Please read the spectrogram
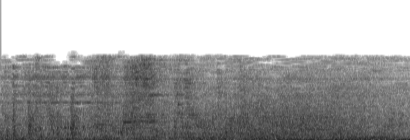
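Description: Cartoon sound effects: a loud, steady rumbling clatter, like a ride car racing along a track.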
